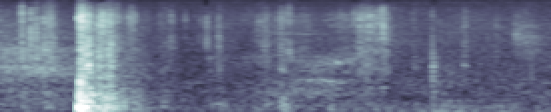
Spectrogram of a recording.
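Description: A single sharp thud about a third of a second in, as a large cardboard box is set down, followed by faint handling noises.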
